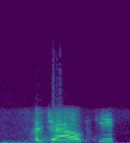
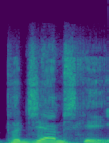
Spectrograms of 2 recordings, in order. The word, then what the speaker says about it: Podziemski: Podziemski, Podziemski. Okay, there it is. Your vote to best mispronunciation goes to who?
